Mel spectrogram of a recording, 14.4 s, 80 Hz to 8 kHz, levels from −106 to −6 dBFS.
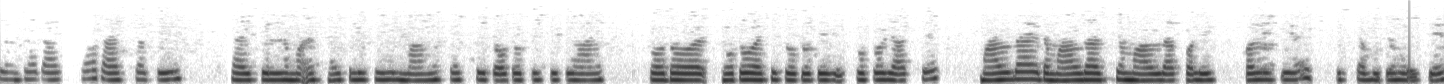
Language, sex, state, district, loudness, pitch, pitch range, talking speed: Bengali, female, West Bengal, Malda, -33 LUFS, 235 Hz, 230-240 Hz, 135 wpm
